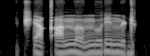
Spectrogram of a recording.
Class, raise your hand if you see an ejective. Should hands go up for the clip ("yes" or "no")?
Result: yes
